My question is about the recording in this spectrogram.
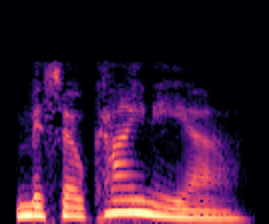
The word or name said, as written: misocainea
